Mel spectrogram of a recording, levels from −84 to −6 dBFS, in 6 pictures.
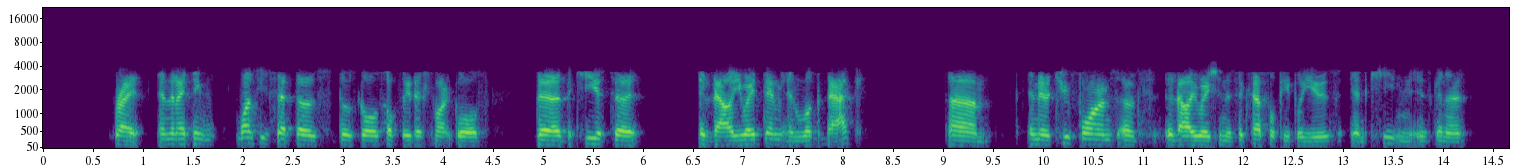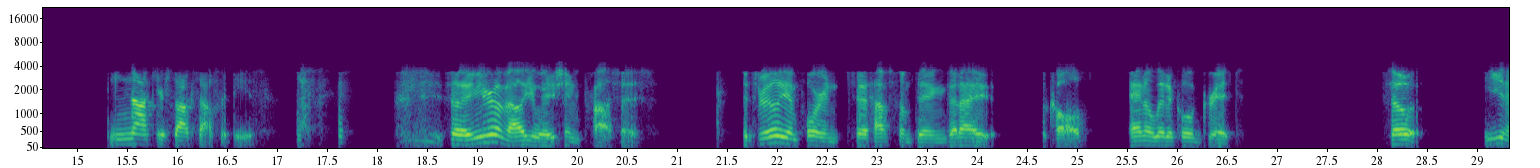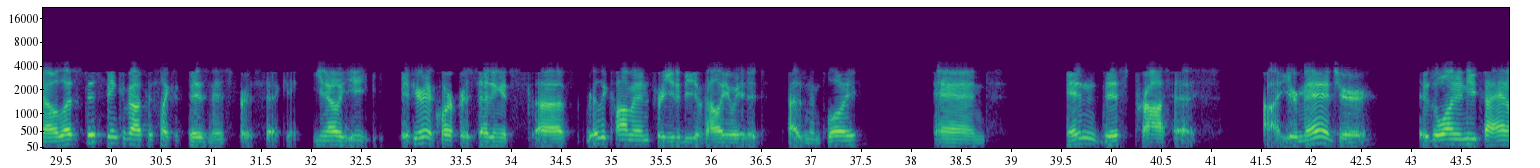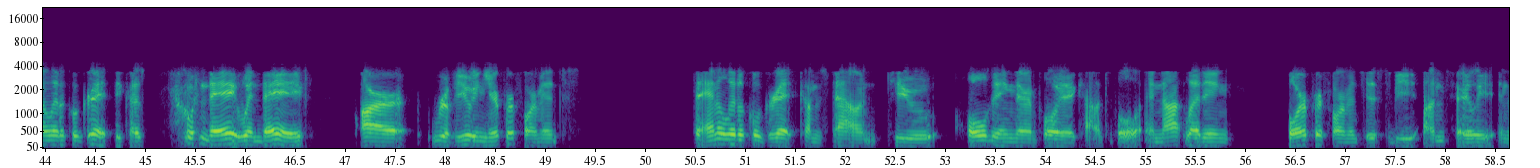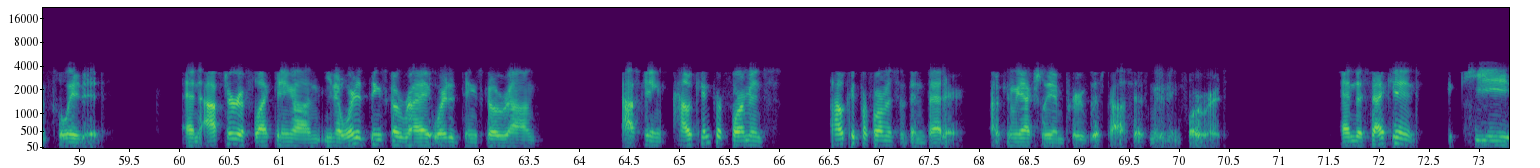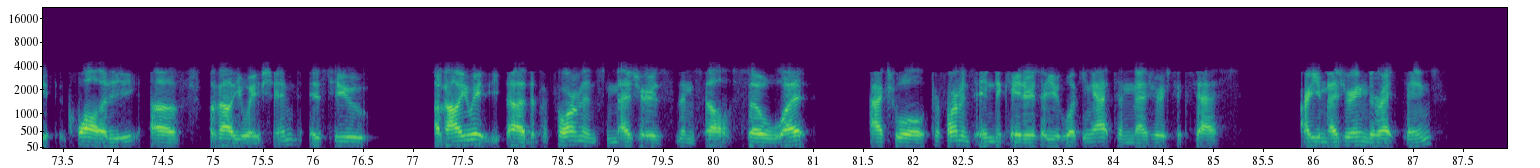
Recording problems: phone-call audio; poor line

